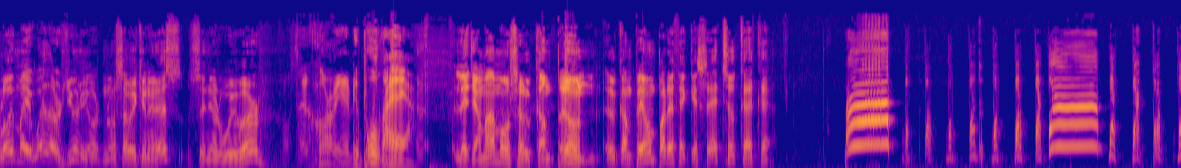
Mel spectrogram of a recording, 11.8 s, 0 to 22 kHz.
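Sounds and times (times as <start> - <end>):
speech: 0.0 - 11.8
hen clucking: 8.4 - 11.8.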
